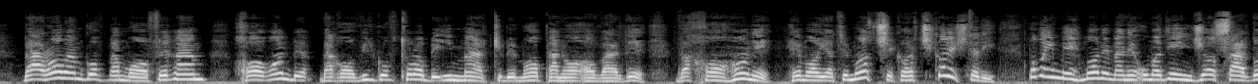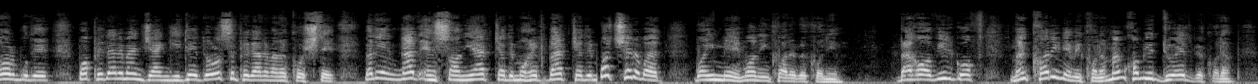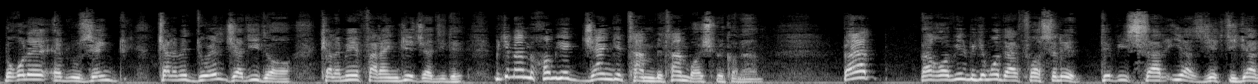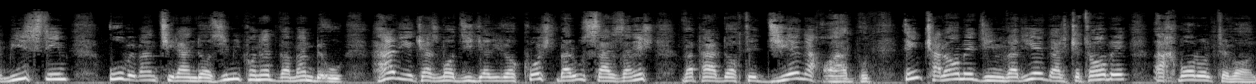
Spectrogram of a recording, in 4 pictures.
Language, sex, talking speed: Persian, male, 160 wpm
